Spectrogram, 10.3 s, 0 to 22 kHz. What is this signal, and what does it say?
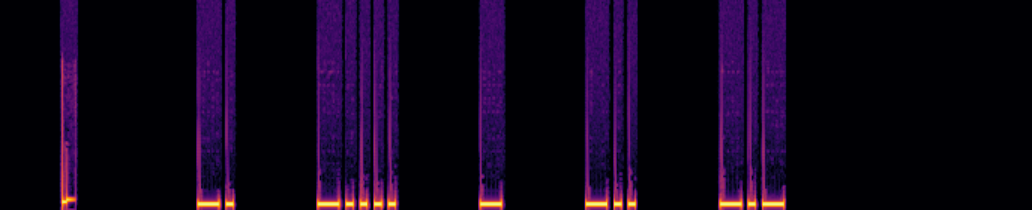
Morse code, heard as a keyed tone, about 17 wpm, spaced as for 8 wpm, 700 Hz. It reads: N6TDK
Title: USA Call Signs - 5 Characters - 4x Character Spacing - 17wpm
